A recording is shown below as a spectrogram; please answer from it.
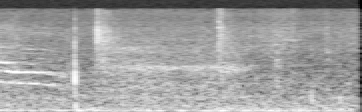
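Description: A young tortoiseshell cat, about two years old, gives a couple of soft, faint meows against a quiet room background.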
